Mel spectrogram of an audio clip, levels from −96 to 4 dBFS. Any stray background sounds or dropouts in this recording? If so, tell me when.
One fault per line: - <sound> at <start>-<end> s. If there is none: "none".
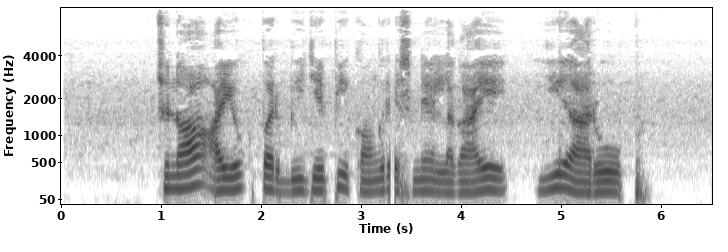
- dropout at 3.3-3.3 s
